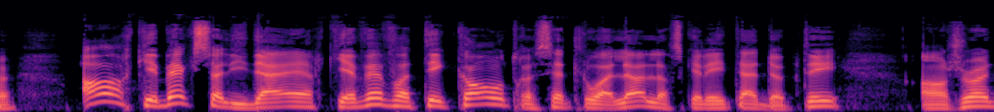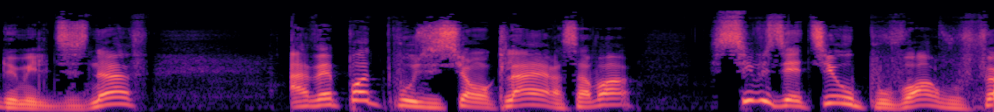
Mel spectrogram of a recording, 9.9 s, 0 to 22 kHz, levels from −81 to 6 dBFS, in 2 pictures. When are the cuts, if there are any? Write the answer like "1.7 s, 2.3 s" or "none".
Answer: none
